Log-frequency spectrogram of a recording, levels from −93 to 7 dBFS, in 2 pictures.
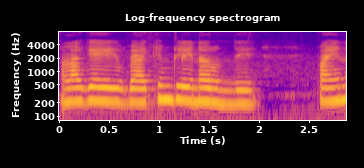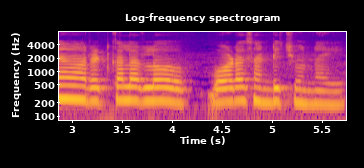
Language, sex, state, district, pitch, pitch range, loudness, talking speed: Telugu, female, Telangana, Hyderabad, 215 Hz, 205-225 Hz, -13 LUFS, 115 wpm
